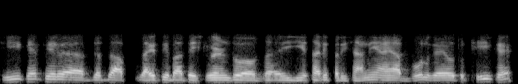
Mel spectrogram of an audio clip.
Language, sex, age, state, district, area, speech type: Urdu, male, 18-30, Uttar Pradesh, Azamgarh, rural, conversation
